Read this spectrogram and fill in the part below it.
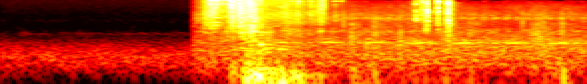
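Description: A weapon is drawn with a sharp metallic clack.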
